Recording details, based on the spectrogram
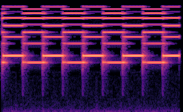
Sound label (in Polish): ton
